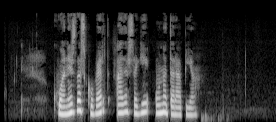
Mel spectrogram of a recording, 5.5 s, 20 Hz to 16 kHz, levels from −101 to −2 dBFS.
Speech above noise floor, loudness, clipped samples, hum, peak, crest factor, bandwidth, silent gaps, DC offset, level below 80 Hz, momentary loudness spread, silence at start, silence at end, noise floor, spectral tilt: 52 dB; -22 LUFS; under 0.1%; none; -4 dBFS; 20 dB; 11.5 kHz; none; under 0.1%; -68 dBFS; 11 LU; 1.1 s; 1.6 s; -73 dBFS; -6 dB/octave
